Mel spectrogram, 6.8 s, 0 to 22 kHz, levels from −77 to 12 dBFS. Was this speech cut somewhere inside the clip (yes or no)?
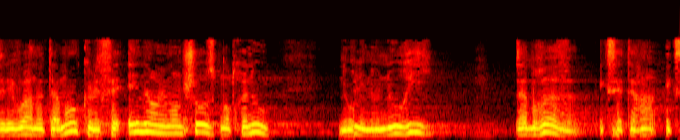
yes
